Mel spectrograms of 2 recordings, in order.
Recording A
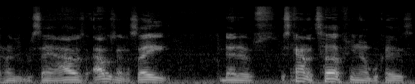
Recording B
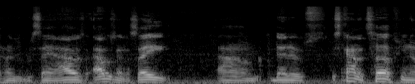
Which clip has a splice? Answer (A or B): A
